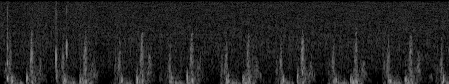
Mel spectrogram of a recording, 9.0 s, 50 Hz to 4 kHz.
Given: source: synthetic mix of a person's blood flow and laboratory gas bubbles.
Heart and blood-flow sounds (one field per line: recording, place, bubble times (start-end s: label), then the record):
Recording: Doppler ultrasound of blood flow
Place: precordium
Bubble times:
0.12-0.22 s: bubbles
1.10-1.19 s: bubbles
1.31-1.37 s: bubbles
From the record:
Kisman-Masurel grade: 123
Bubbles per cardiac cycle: 1 to 2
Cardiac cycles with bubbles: 10 to 50%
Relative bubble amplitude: loud (0.450 to 0.775)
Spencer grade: 2 (many but less than half of the cardiac periods contain bubble signals, singularly or in groups)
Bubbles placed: only in the low amplitude regions of the cardiac cycle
